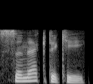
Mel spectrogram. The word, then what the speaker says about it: synecdoche: Synecdoche.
